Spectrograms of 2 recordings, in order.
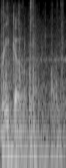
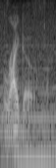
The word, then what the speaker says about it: Reiko: will face judgment Reiko I've been calling him Rico like I didn't know you pronounced his name reinforcements will be on the way I've always pronounced it like Rico foreign it's riko oh there's Tanya and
